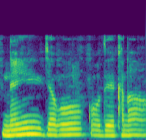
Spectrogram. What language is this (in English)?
Urdu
